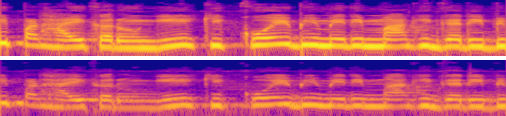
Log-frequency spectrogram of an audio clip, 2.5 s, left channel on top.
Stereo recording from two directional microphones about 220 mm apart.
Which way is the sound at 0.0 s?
30° left (ahead or behind).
